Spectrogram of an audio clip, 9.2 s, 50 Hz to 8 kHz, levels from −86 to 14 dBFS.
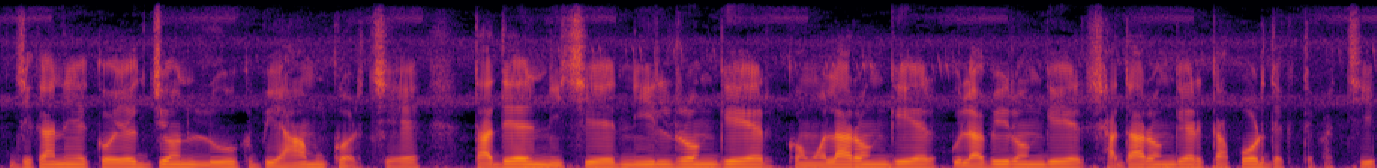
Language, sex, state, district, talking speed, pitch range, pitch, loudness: Bengali, male, Assam, Hailakandi, 115 wpm, 115-130 Hz, 125 Hz, -21 LUFS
